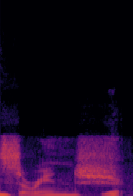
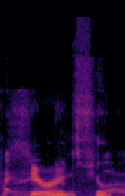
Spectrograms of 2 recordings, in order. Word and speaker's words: Searing: Searing. Searing, thank you. Oh, so that's what you do to them So it's stages. like earring. So it's like earring, but searing.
